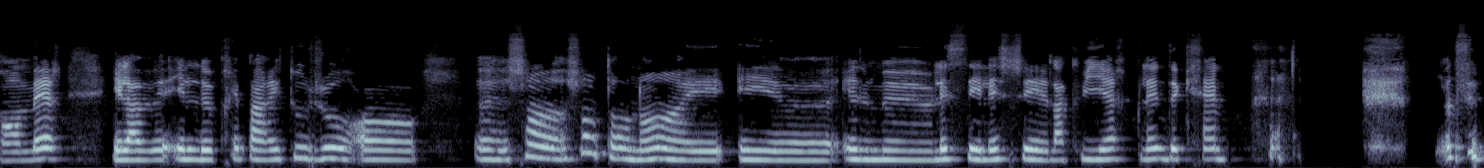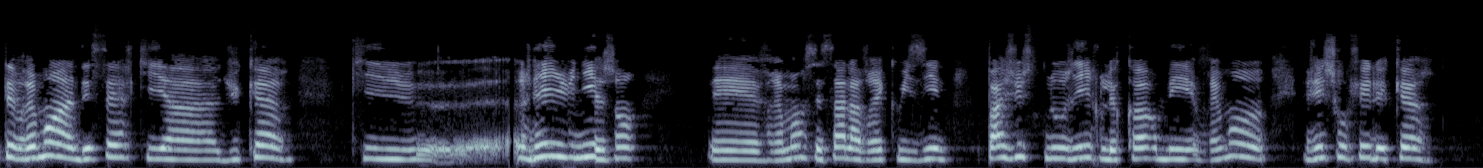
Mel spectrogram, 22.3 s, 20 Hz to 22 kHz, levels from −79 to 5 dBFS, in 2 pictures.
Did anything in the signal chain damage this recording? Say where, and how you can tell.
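Yes: compressed frames skipped at the codec stage, at 9.10, 10.46 and 15.58 s. The speech jumps ahead by about 20, 40 and 150 ms, multiples of a 21.3 ms frame, so whole frames were never decoded.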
